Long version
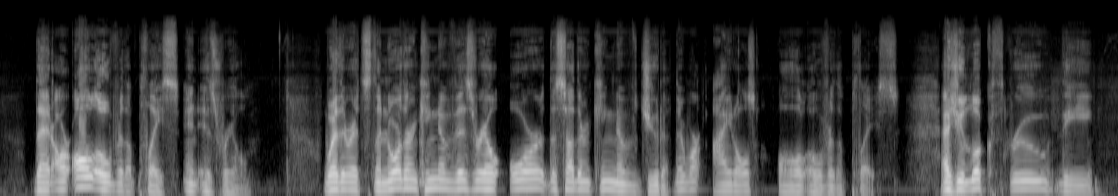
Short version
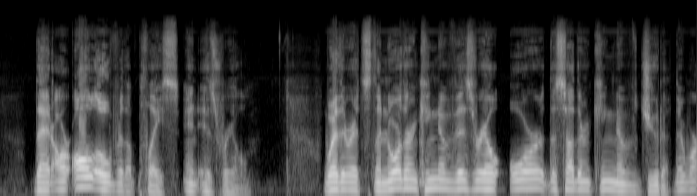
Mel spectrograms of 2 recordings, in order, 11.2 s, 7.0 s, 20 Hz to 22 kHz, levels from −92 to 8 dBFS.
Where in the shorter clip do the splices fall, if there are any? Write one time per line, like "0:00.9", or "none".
none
